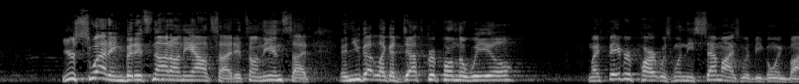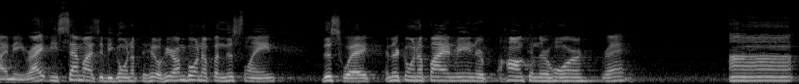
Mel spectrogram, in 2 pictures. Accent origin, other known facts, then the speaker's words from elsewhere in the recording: Michigan, United States; now in Florida, United States; I'm from Michigan. My family's from Michigan. And so I'm used to snow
